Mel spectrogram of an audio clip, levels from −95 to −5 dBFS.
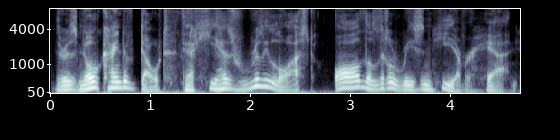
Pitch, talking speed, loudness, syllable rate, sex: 115 Hz, 230 wpm, -20 LUFS, 5.4 syllables/s, male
